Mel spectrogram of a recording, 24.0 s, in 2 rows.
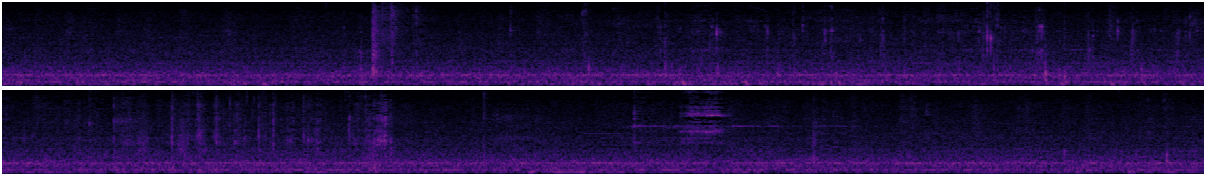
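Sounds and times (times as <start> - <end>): person chewing fries: 4.9 - 16.0.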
